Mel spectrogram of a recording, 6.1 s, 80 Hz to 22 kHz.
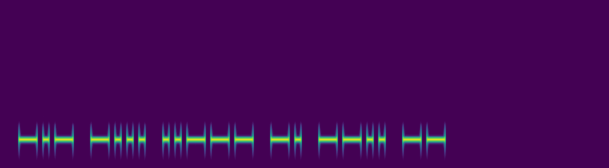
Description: Morse code, heard as a keyed tone, about 22 wpm, 700 Hz. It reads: KB2NZM
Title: Speed Racing - USA 2x3 Call Signs 20wpm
